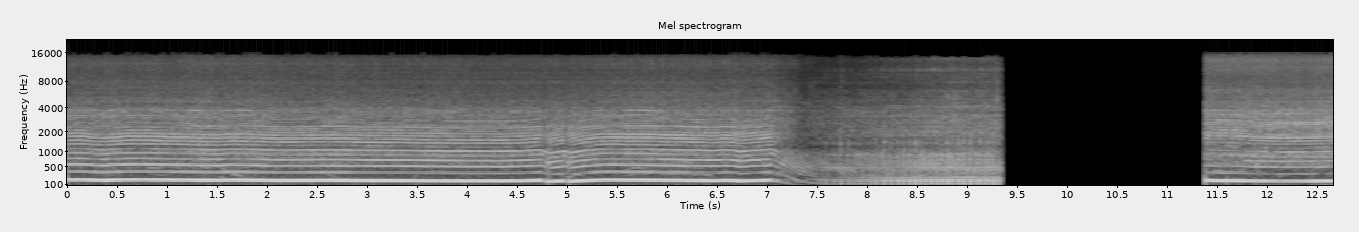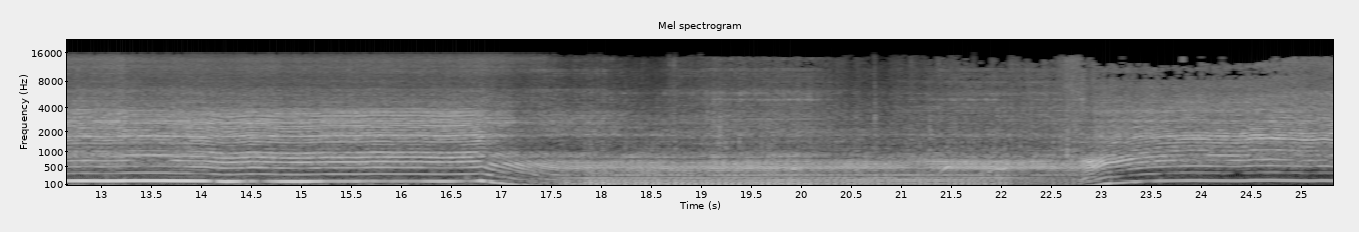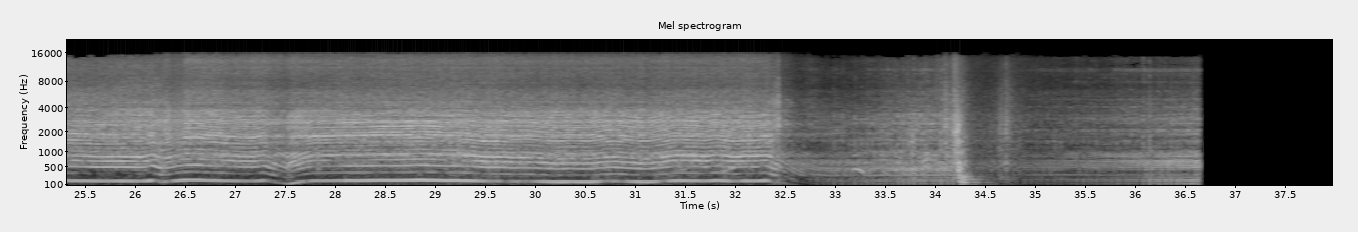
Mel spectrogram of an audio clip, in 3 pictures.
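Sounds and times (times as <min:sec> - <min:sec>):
chainsaw cutting wood: 0:00.0 - 0:09.4, 0:11.4 - 0:36.7
outdoor ambience: 0:17.4 - 0:24.9.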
